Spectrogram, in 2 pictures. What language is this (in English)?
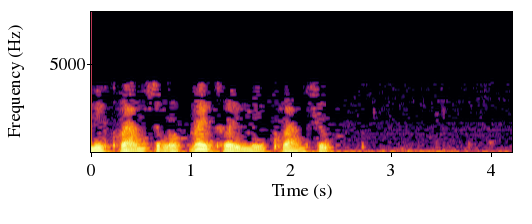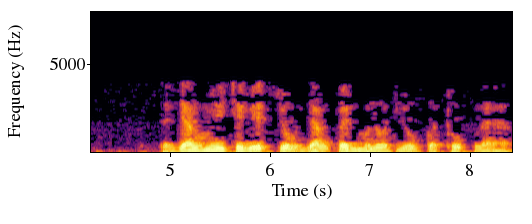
Thai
